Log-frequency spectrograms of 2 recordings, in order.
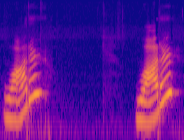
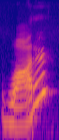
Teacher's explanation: So we'll raise our intonation here. The pitch will go up.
